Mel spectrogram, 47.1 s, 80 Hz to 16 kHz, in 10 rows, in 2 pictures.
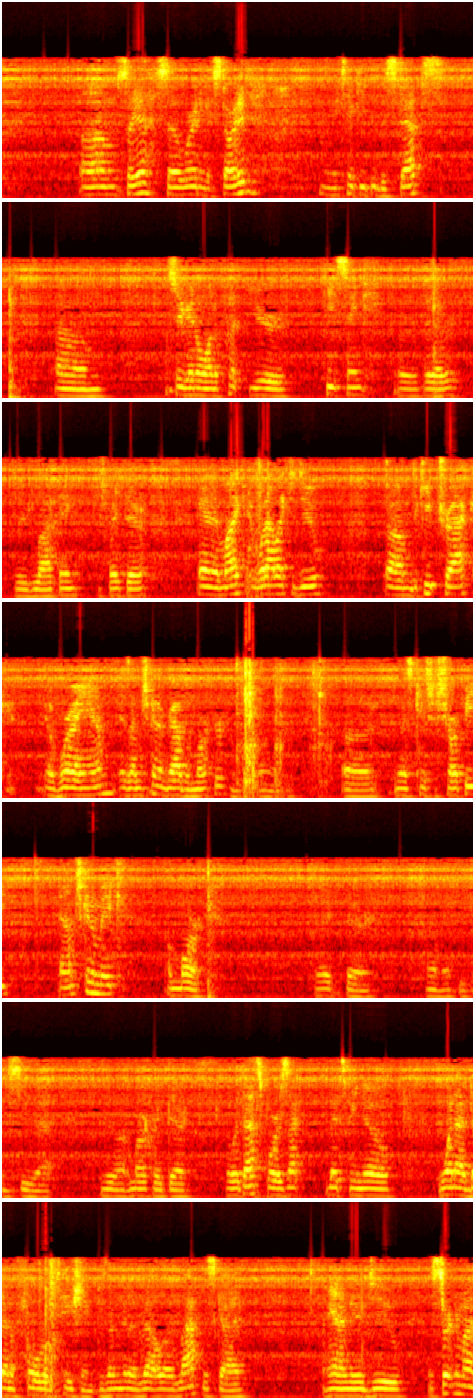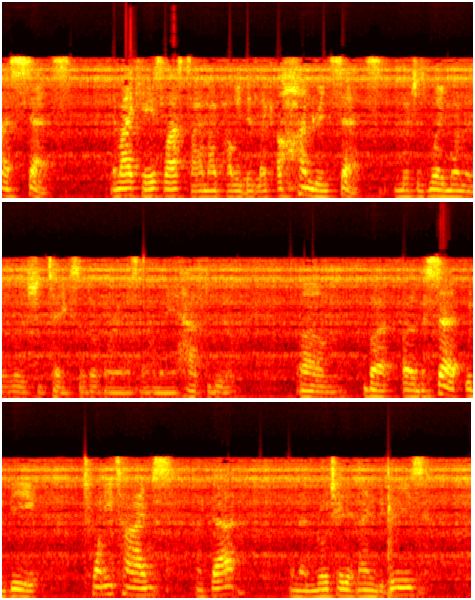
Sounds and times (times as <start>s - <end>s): Speech: 0.8s - 4.5s, 5.3s - 5.8s, 6.4s - 12.7s, 13.3s - 21.0s, 22.0s - 30.8s, 31.4s - 46.7s.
